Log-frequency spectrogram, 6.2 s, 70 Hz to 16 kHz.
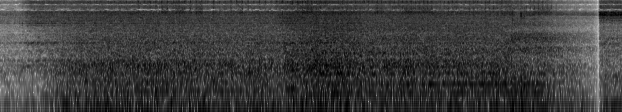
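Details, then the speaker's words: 1965 Plymouth Barracuda, original 273 V8, 138k miles, 4-speed, off road since mid-90s, used fuel pump fitted: catches into uneven loping idle with stumbling beat like a dead cylinder; misfire, modest compression, burning oil, needs tune-up. "yeah this thing sure sounds like it's down a hole it sounds to me like it's cranking pretty evenly also like there isn't an incredible amount of compression in this engine but it should be enough to do things"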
